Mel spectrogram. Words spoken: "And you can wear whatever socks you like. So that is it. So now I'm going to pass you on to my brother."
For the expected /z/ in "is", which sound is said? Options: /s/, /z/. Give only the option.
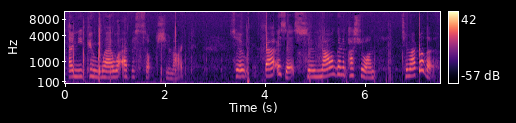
/z/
